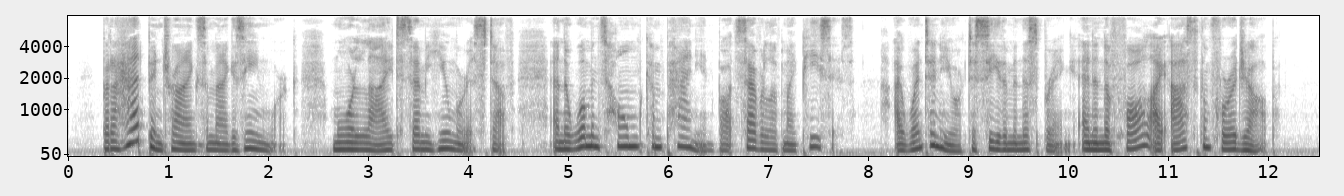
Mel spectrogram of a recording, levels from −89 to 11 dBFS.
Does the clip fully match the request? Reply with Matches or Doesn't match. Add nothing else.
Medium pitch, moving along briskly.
Matches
